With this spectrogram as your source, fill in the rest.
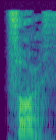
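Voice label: "forth", American English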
